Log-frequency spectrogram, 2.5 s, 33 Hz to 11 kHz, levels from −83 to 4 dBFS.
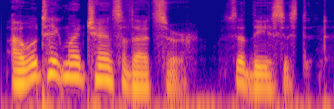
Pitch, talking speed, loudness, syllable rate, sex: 140 Hz, 265 wpm, -17 LUFS, 6.3 syllables/s, male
